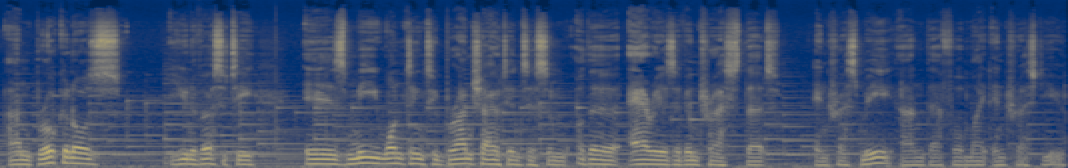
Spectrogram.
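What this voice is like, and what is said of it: Geordie northern English accent. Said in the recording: “the Geordie accent, ... I am the northern one”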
